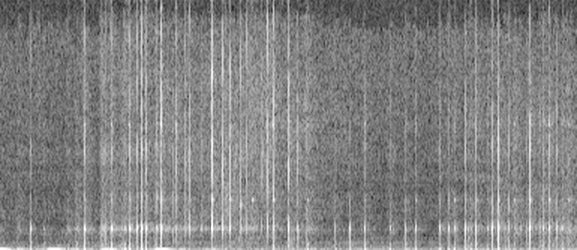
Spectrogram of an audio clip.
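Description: A drinking glass is tapped with fingers and nails in a quick, uneven rhythm. Each tap is a short, dry click with a faint ringing tone and a soft low thump underneath, and the ring dies away almost at once. The taps sound quiet and close.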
